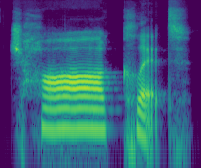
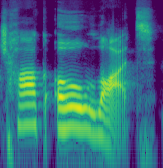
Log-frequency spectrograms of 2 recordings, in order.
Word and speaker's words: chocolate: did you hear it chocolate so it sounded like two sounds cholate chocolate chocolate it is not chocol lot okay there's no o in the sound it's two syllables chocolate repeat after me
